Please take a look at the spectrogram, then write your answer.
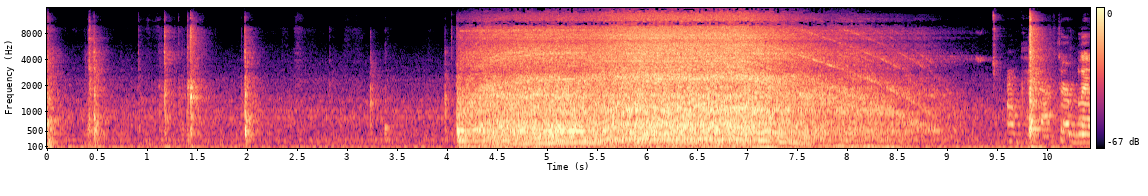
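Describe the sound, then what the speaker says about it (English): Kitchen blender running on high, whirring steadily through eggs with ground cinnamon, nutmeg and vanilla for a Guyanese steamed custard; the loud motor starts abruptly after scattered clicks and taps, holds for several seconds, then winds down. "I'll proceed to blend this until the egg is nice and smooth and mixed in with all of the spices"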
